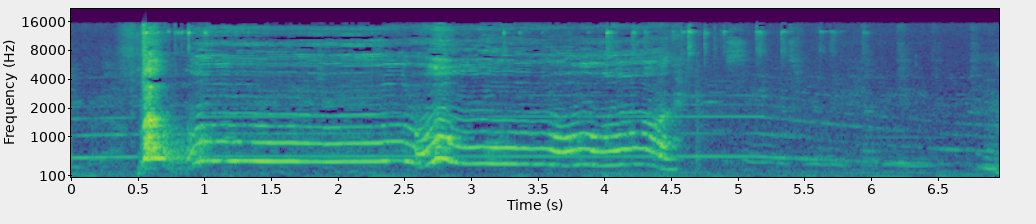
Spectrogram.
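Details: Soft Coated Wheaten Terrier howling along with the fire whistle, as usual. A sharp yelp opens into a long, quavering howl that wobbles in pitch before fading, leaving a steady whistle tone sounding in the background.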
